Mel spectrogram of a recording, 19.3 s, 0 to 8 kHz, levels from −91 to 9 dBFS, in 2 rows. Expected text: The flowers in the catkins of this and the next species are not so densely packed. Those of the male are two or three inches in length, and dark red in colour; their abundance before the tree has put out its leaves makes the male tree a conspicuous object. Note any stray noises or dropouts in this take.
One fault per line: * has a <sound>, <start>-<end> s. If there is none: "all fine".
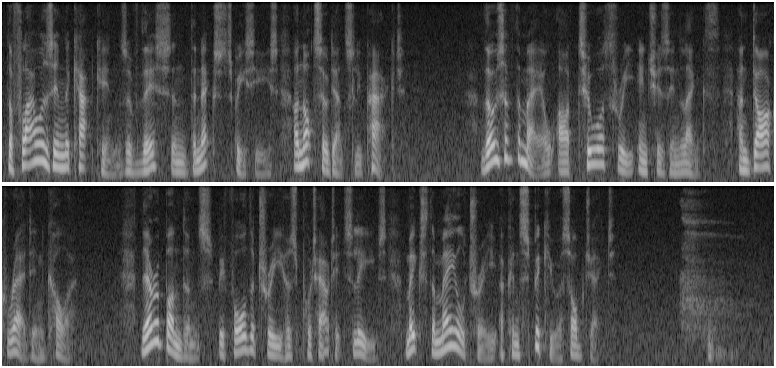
* has a sigh, 18.1-19.2 s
